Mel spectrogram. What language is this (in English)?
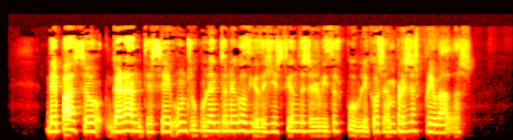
Galician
